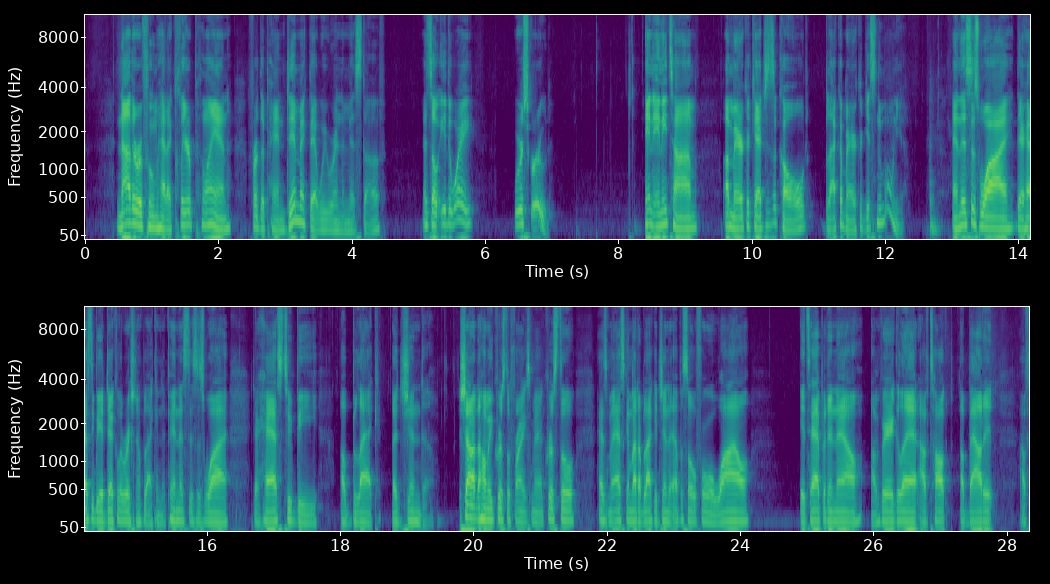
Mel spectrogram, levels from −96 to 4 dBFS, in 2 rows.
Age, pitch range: 30-49, 100-125 Hz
